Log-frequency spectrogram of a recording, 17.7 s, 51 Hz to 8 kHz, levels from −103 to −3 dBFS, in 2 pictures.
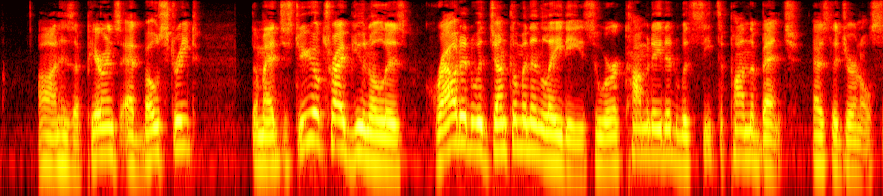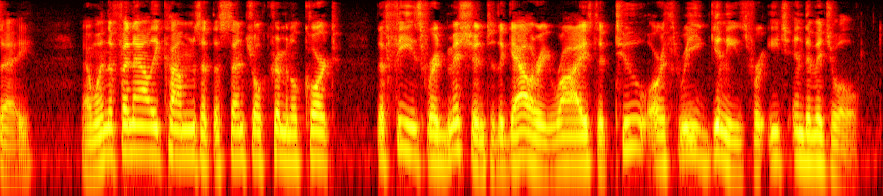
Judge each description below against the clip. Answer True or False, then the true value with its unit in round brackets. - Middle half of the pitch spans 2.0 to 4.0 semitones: False (4.5 semitones)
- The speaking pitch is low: True (130 Hz)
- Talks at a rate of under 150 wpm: False (180 wpm)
